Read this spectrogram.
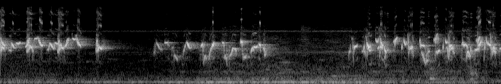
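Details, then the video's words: Male fighter-type yellow-vented bulbul singing, used for song training: fast bubbly chattering phrases of bright, wavering notes, a short pause near the middle, then another burst of rapid chatter. Faint low hum underneath. "TRUCUKAN JANTAN FIGHTER ANTI BISU"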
